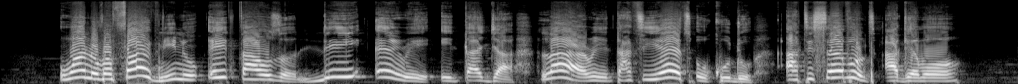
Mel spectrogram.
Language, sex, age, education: Yoruba, male, 30-45, tertiary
